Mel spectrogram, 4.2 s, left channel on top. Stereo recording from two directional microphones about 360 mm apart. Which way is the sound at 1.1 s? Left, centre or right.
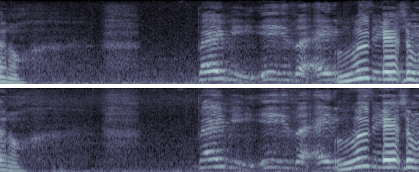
Centre.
